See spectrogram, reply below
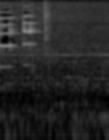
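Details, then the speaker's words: Two brief high-pitched alarm tones, then room hum: a heated humidifier disconnection alarm during neonatal high-flow nasal cannula setup, before the proximal temperature probe is plugged into the circuit. "it's alarming that means we have something either hooked up wrong or not hooked up at all"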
